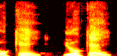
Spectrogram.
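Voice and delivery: lightly voiced attendant checking in; imitating masseuse. Masseuse checking on the client, mock polite voice. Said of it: "They go".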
